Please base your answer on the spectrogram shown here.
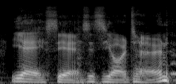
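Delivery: goblin voice. Acted. Voicing what the goblin's expression says, low goblin. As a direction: drop low as the creature. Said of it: "it looks like he's like".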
